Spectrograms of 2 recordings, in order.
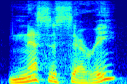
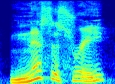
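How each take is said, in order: First: Every syllable is pronounced with its full weight. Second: A syllable is reduced, making the word shorter. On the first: "rather than" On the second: "in British English you hear pronunciations such as"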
